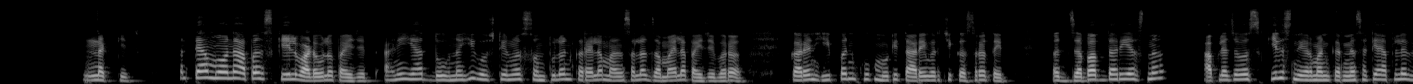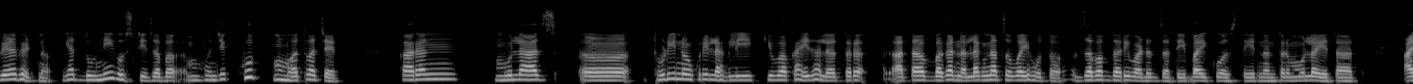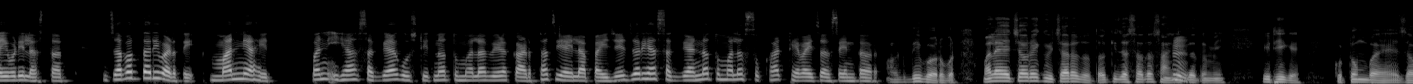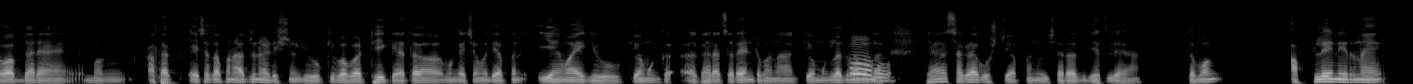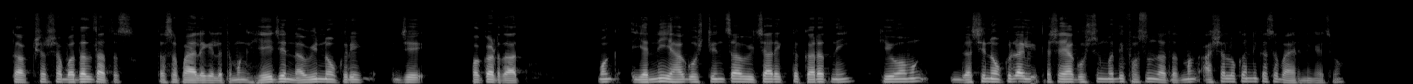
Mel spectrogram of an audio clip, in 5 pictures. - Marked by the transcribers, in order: tapping; in English: "एडिशनल"
- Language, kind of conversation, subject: Marathi, podcast, नोकरी निवडताना तुमच्यासाठी जास्त पगार महत्त्वाचा आहे की करिअरमधील वाढ?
